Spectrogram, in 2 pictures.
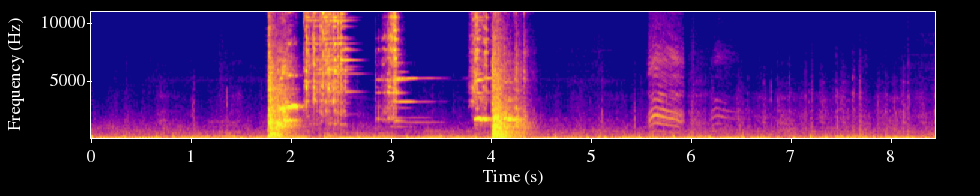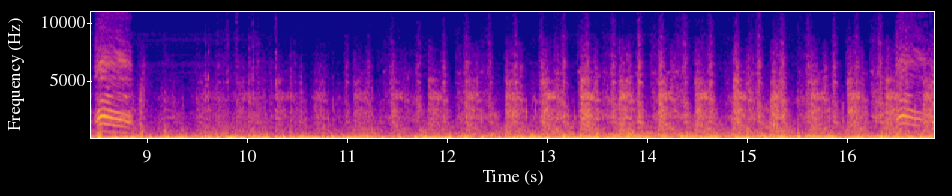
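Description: Crows caw in a couple of loud, close bursts, then fainter calls follow over a continuous low ambient hum in the horror game Dead by Daylight, as the birds land.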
